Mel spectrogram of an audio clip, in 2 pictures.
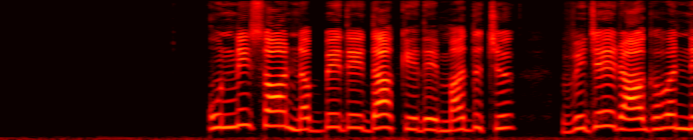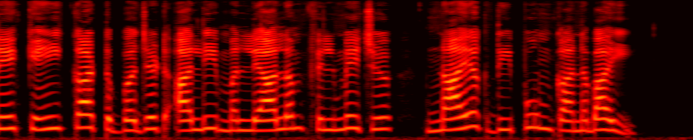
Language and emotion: Dogri, neutral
